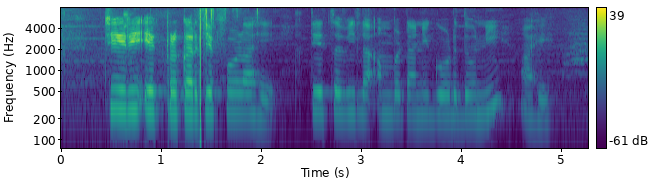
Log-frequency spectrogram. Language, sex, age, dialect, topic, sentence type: Marathi, female, 25-30, Northern Konkan, agriculture, statement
